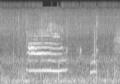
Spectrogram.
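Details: Male Bombay cat meowing beside his new scratcher indoors: one long, steady, clear meow holding a level pitch for nearly a second, then a brief faint chirp-like mew, with a soft room hum underneath.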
